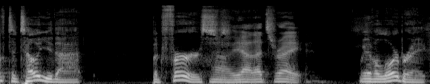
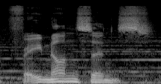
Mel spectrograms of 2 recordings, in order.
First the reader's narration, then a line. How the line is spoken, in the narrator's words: the cartographer chuckled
